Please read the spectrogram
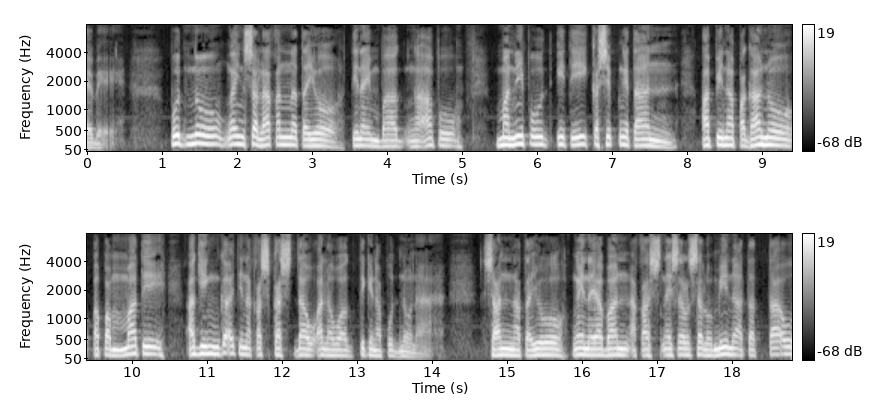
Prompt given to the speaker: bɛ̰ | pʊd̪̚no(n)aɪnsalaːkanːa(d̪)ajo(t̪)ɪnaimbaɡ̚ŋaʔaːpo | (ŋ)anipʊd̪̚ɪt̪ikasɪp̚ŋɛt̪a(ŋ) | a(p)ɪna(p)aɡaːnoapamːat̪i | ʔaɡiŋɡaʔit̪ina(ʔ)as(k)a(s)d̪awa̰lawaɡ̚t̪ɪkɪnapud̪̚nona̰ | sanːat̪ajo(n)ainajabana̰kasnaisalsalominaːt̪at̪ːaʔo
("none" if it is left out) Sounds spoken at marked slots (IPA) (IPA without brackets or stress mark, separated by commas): ŋ, t̪, t̪, m, n, p, p, k, k, s, ŋ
